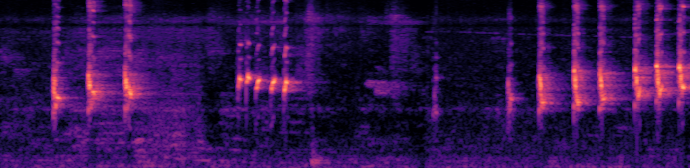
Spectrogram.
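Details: Female sooty-headed bulbul calling to a male: three spaced chirps, a quick rattling run of notes, then a faster closing string of sharp, bright chirps.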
